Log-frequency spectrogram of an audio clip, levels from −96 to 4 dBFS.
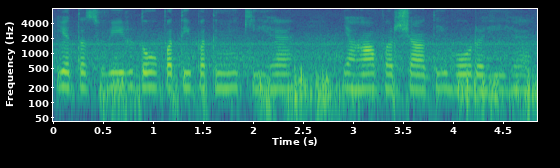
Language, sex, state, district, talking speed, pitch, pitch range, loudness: Hindi, female, Haryana, Jhajjar, 160 wpm, 190 Hz, 185-200 Hz, -21 LUFS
